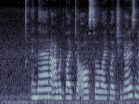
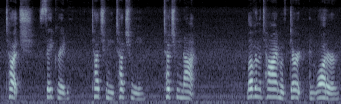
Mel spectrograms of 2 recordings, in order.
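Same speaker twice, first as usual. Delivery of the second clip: deliberate spoken-word delivery, louder than chat; poetry reading; 5 dB louder than usual. Acted. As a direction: recite in short phrases with pauses between. Reads own poem aloud.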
